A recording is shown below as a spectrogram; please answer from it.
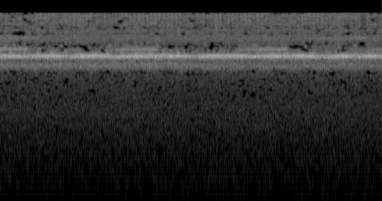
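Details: High insect trill held as one continuous, even ringing tone with a faint background hiss and no breaks.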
